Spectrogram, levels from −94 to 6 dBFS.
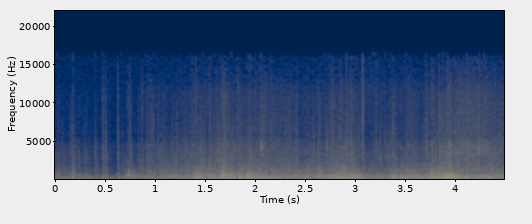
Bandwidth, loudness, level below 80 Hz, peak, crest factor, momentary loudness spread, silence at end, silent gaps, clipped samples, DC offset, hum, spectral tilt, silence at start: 17 kHz; -40 LUFS; -60 dBFS; -22 dBFS; 18 dB; 11 LU; 0 s; none; under 0.1%; under 0.1%; none; -5 dB/octave; 0 s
